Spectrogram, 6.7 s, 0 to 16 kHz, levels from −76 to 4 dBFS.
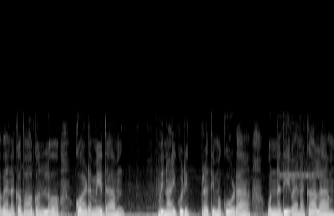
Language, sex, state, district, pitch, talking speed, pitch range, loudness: Telugu, female, Andhra Pradesh, Guntur, 205 Hz, 70 wpm, 200-225 Hz, -15 LUFS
